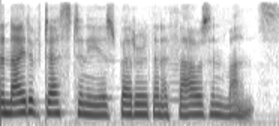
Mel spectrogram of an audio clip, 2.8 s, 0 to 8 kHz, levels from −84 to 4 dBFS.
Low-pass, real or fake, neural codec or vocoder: 7.2 kHz; real; none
